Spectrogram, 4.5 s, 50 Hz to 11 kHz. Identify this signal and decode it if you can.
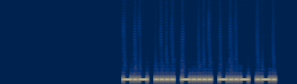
Morse code, heard as a keyed tone, about 32 wpm, 700 Hz. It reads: KH6XR
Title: DXCC-100 Call Signs - 5 Characters - Repeated 3x - 30wpm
